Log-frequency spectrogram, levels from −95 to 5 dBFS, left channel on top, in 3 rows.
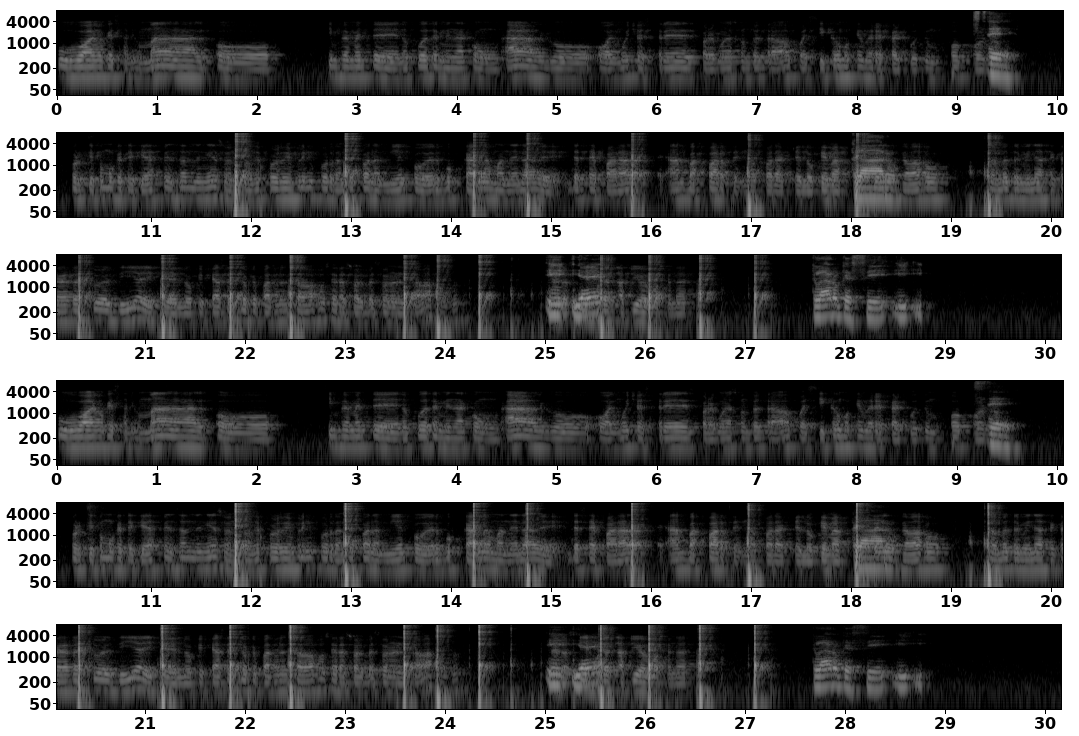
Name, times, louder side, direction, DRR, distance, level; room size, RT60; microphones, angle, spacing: voice 1, 0.0-2.1 2.7-9.4 10.2-18.9 19.4-24.2 25.1-26.4, right 1 dB, 20° right, 1 dB, 2.8 m, -57 dB
sound 1, 10.4-13.3 14.2-15.0 15.2-15.3 15.7-16.0 16.7-17.2 17.8-17.9 18.0-18.3 18.6-18.7 19.0-19.6 19.9-20.0 20.3-20.5 21.1-22.1 22.4-22.7 23.0-23.1 23.5-27.3, right 10 dB, 70° right, 0.9 m, -41 dB
voice 2, 18.0-18.5 25.0-25.6 27.7-28.8, left 3 dB, 85° left, 11 dB, 1.2 m, -47 dB
18.0 x 10.0 x 3.0 m, 0.30 s
head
